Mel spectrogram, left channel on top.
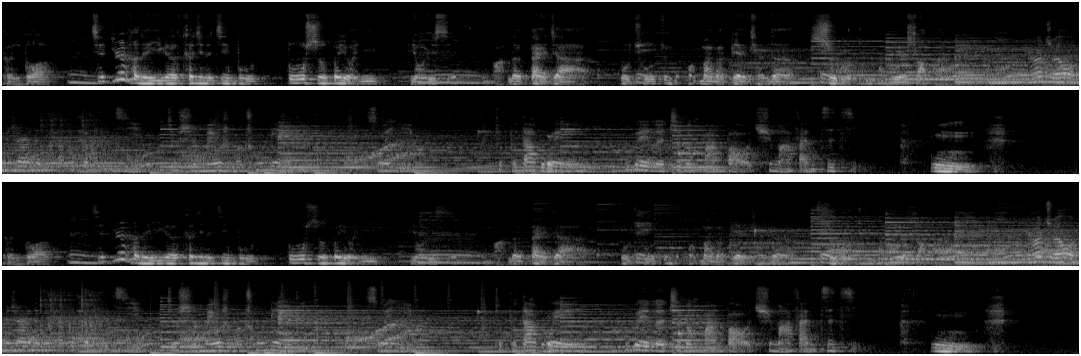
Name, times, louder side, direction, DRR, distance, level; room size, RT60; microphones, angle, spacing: voice 1, 0.0-0.5 0.9-2.6 2.9-3.8 4.1-4.5 4.9-5.8 6.2-9.5 16.2-16.3 20.1-20.5, left 3 dB, 70° left, 0.5 m, -30 dB
voice 2, 0.7-1.0 4.1-4.9 6.3-6.5 8.2-8.5 9.9-14.1 14.4-15.0 15.7-16.6 17.0-19.3 19.7-19.9 20.6-20.8, right 2 dB, 20° right, 0.6 m, -35 dB
sound 1, 2.8-12.6 12.9-14.6 14.9-15.3 15.5-16.3, right 3 dB, 85° right, 1.1 m, -45 dB
sound 2, 7.3-17.9, right 1 dB, 45° right, 1.4 m, -36 dB
sound 3, 8.3-15.0, right 1 dB, 60° right, 0.9 m, -40 dB
11.5 x 5.7 x 8.1 m
head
